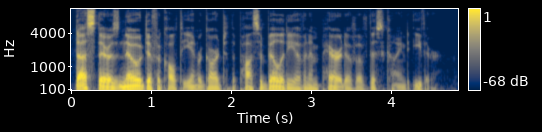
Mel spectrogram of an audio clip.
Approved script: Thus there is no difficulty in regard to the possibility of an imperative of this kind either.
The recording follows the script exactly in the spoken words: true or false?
true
